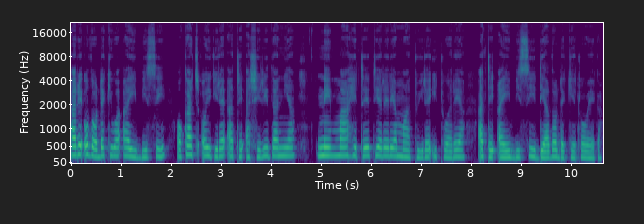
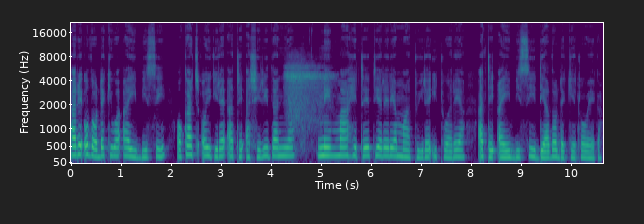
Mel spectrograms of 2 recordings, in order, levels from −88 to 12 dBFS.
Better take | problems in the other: first | background sound (Respiratory sounds); 16 dB below the speech

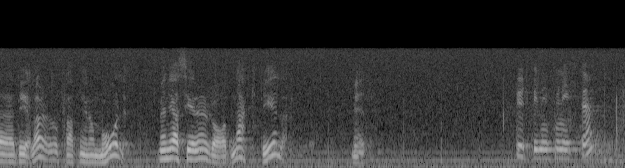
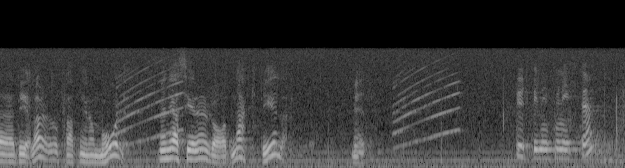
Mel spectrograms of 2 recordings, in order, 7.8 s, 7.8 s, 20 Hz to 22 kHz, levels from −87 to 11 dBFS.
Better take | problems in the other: first | background sound (Alarm); 14 dB below the speech

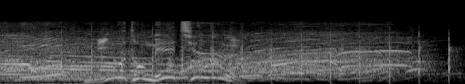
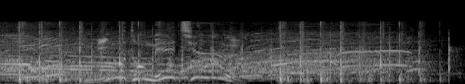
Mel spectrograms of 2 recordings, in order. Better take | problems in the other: first | background sound (Run); 5 dB below the speech

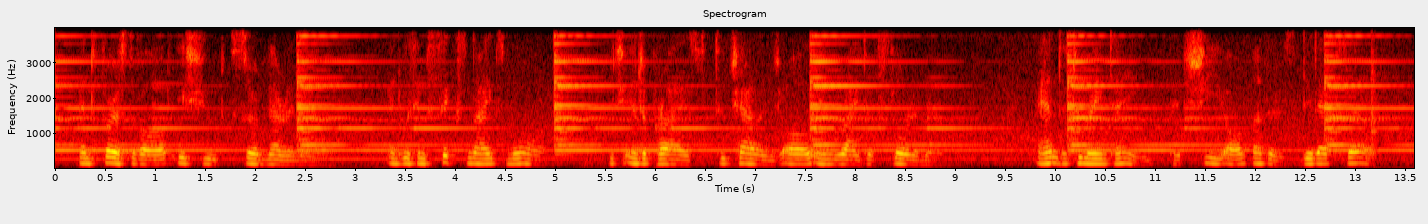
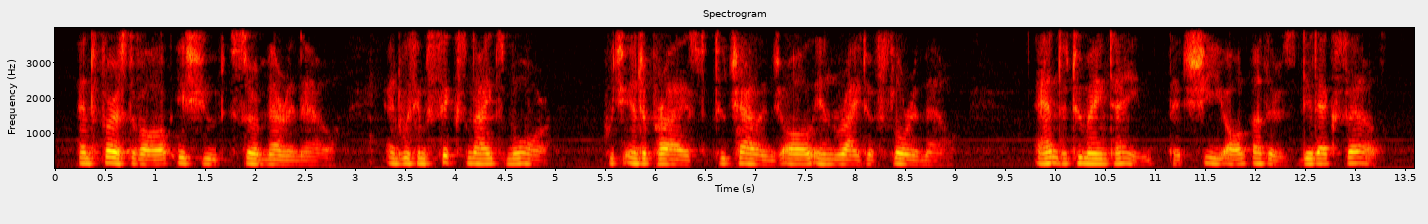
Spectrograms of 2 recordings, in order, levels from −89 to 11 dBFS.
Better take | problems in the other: second | background sound (Church bell); 4 dB below the speech

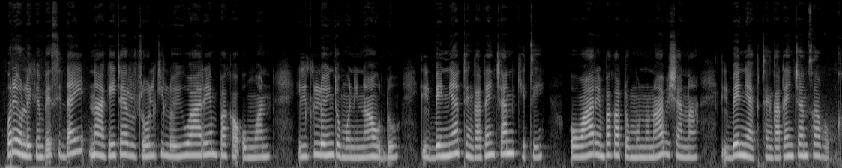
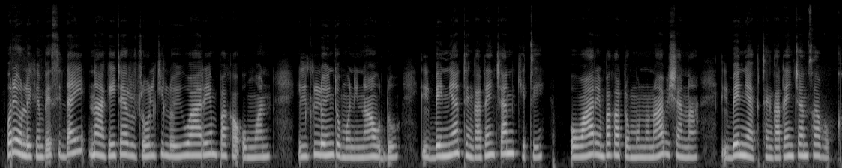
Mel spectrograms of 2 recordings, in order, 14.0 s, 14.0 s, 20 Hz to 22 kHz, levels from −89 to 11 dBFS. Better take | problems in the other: first | noise reduction (neural mask model RNNoise)

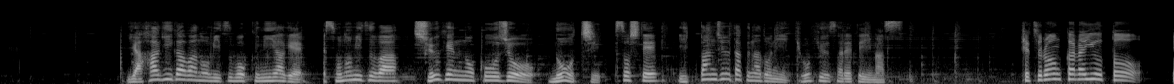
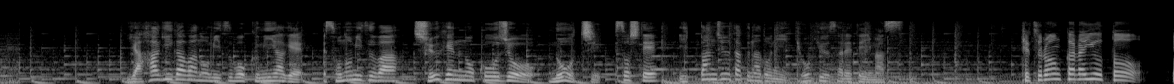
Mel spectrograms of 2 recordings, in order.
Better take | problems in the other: second | noise reduction (neural separator model SepFormer DNS4)

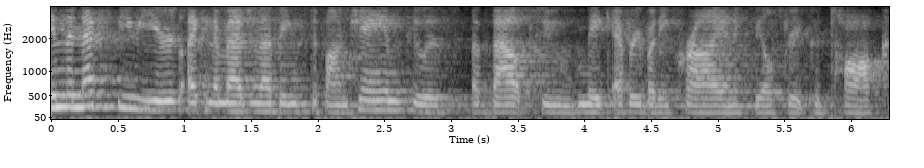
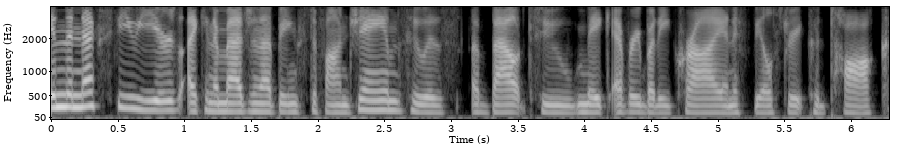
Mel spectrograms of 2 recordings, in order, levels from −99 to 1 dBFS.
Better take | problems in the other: second | room echo; dies away in 2.7 s

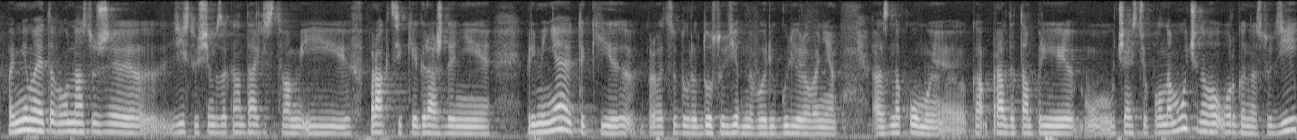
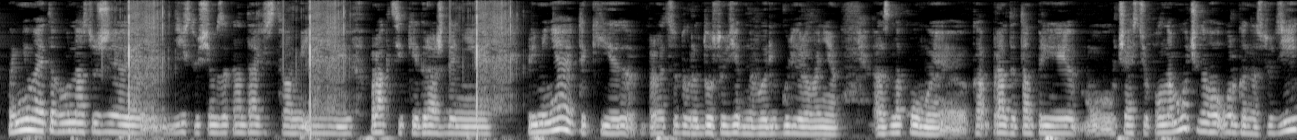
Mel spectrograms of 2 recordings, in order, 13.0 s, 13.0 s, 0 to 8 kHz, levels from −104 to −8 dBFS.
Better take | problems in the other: first | noise reduction (classical method WPE with log-MMSE)

